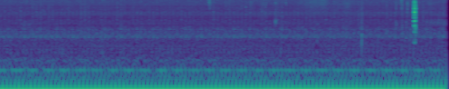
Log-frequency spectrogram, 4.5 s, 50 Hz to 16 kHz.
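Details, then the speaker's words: 120-series diesel after new injectors and related work, cold at 57° coolant, load reading about 12%: steady, even low rumble with regular beat, no knocks or misses; sounds much better than before. "you may have seen in the prior little bit of the video back there right obviously it uh sounds a lot better"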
